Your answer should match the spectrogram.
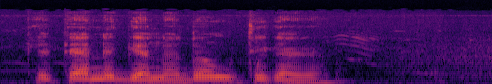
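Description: A man's voice speaking one short sentence in a language other than English, in a few quick phrases that end shortly before the close.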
